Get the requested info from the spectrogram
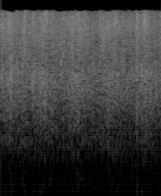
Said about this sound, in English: Clap your hands and rejoice right now.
